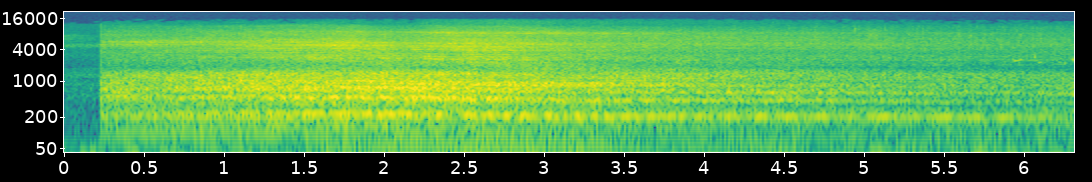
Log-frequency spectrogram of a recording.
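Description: An engine passing by: a steady droning hum that starts abruptly, swells to its loudest about two to three seconds in, then slowly fades.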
